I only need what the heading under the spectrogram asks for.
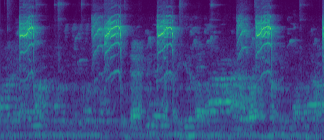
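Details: Brown-throated sunbird (sogon ngalas) kept as a pet, calling to draw replies from other birds: four loud, piercing high notes, each bending up then down, at regular intervals over faint hum.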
